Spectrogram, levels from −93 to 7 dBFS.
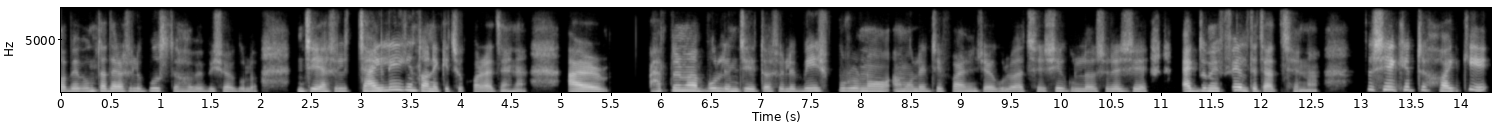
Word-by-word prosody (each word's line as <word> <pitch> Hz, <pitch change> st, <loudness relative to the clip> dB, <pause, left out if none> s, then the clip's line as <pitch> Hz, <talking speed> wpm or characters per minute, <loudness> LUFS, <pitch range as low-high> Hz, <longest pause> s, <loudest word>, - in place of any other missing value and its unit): হবে 195 Hz, +2 st, -2 dB
এবং 220 Hz, +1 st, -4 dB
তাদের 210 Hz, -1 st, +2 dB
আসলে 210 Hz, 0 st, -5 dB
বুঝতে 225 Hz, -3 st, -2 dB
হবে 180 Hz, -, -7 dB
বিষয়গুলো। 185 Hz, -1 st, -6 dB, 0.5 s
যে 205 Hz, -, +7 dB
আসলে 210 Hz, +1 st, -4 dB, 0.2 s
চাইলেই 250 Hz, +7 st, +5 dB
কিন্তু 255 Hz, -3 st, +2 dB
অনেক 195 Hz, -2 st, 0 dB
কিছু 190 Hz, -, 0 dB
করা 185 Hz, -, 0 dB
যায় 190 Hz, -, -5 dB
না। -, -, -7 dB, 0.5 s
আর 190 Hz, -1 st, +8 dB, 0.7 s
আপনার 245 Hz, -1 st, -1 dB
মা 240 Hz, -, +7 dB, 0.2 s
বললেন 205 Hz, -3 st, 0 dB
যেহেতু 190 Hz, -2 st, -2 dB
আসলে 195 Hz, -1 st, -5 dB
বেশ 235 Hz, 0 st, +2 dB
পুরনো 225 Hz, -3 st, -1 dB, 0.2 s
আমলের 195 Hz, -1 st, -5 dB
যে -, -, -4 dB
ফার্নিচার 200 Hz, -2 st, -3 dB
গুলো 180 Hz, -, -6 dB
আছে 190 Hz, -, -4 dB
সেগুলো 205 Hz, -3 st, -3 dB
আসলে 195 Hz, -2 st, -4 dB
সে 195 Hz, -, -2 dB, 0.5 s
একদমই 225 Hz, 0 st, +1 dB
ফেলতে 270 Hz, -8 st, +4 dB
চাচ্ছে 165 Hz, +4 st, 0 dB
না। 260 Hz, -, -7 dB, 0.5 s
তো 325 Hz, -, -4 dB
সেই 305 Hz, -1 st, +7 dB
ক্ষেত্রে 295 Hz, -1 st, 0 dB
হয় 235 Hz, -1 st, +3 dB
কি 325 Hz, -5 st, +5 dB
210 Hz, 170 wpm, -22 LUFS, 195-235 Hz, 0.7 s, আর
